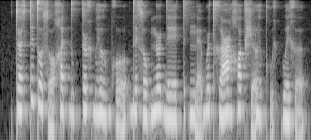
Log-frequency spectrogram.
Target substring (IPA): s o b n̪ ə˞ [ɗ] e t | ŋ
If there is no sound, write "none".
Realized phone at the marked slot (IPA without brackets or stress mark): d̪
